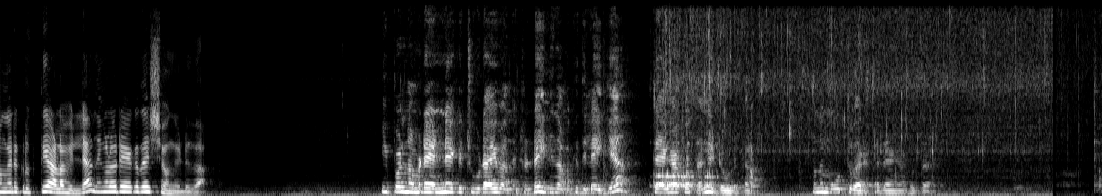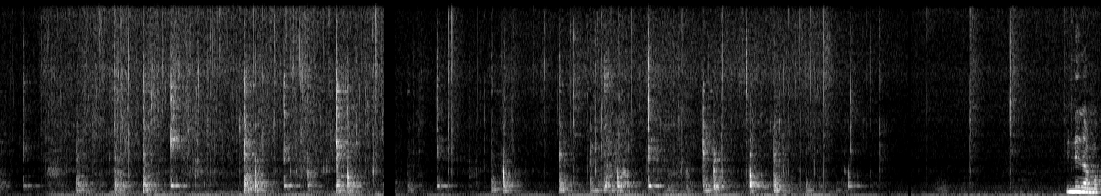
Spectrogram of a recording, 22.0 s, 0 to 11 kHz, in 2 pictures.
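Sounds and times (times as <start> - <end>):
food sizzling in hot oil: 6.5 - 22.0
spatula stirring in pan: 10.6 - 19.9.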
